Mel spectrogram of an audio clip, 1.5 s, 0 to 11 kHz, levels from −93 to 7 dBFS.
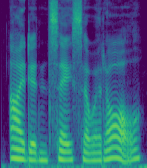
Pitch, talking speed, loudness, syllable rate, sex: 170 Hz, 245 wpm, -14 LUFS, 4.7 syllables/s, female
